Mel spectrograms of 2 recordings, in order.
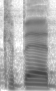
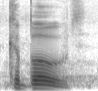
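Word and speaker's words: kabod (כָּבוֹד): And the word for glory comes from the Hebrew word that's spelled kebed, but it's said kabod.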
